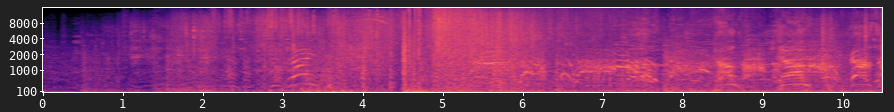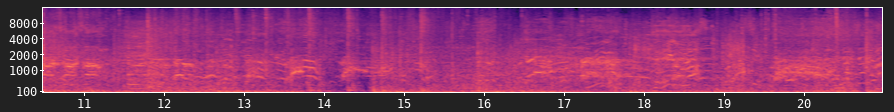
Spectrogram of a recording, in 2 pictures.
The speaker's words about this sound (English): Paul, and his soldiers taking shelter in a trench from a creeping barrage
